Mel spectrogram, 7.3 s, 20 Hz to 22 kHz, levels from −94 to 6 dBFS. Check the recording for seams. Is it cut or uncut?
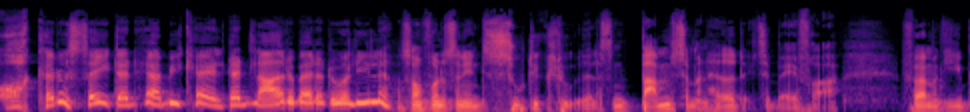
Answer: uncut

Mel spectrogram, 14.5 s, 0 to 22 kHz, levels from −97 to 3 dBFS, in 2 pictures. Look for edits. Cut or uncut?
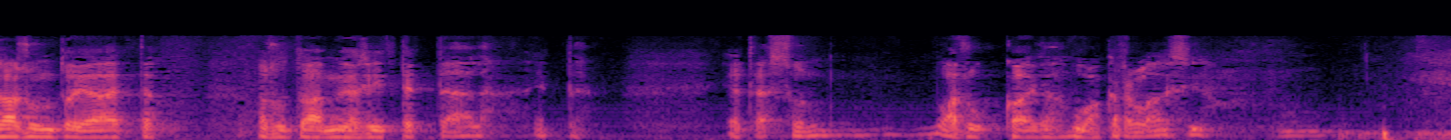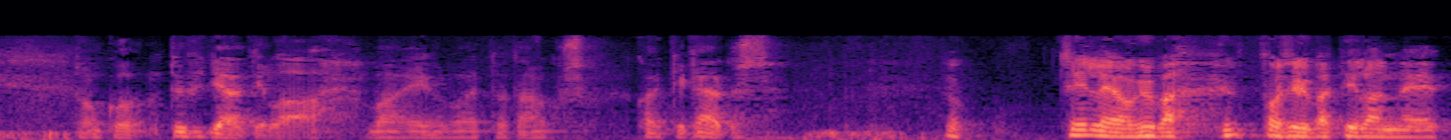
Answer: cut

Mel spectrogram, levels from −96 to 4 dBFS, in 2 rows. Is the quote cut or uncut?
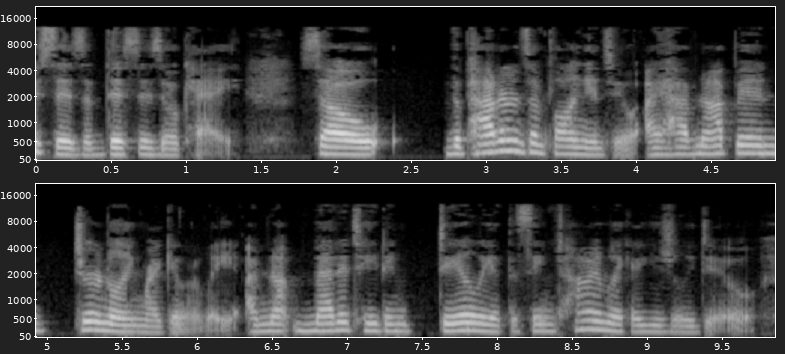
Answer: uncut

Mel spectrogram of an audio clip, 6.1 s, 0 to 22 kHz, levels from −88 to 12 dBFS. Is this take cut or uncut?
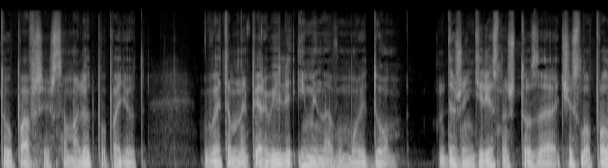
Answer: uncut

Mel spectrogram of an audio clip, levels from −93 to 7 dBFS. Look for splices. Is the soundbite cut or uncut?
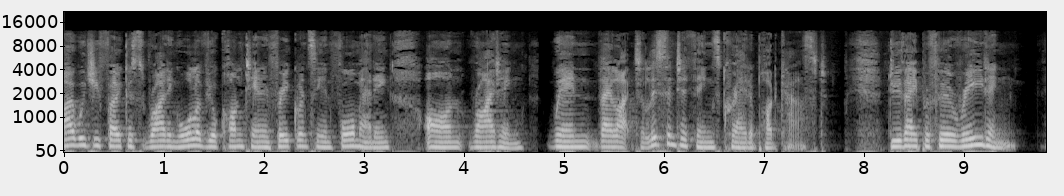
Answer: uncut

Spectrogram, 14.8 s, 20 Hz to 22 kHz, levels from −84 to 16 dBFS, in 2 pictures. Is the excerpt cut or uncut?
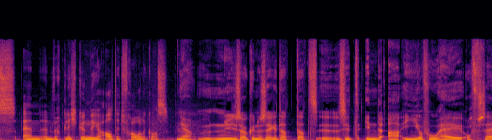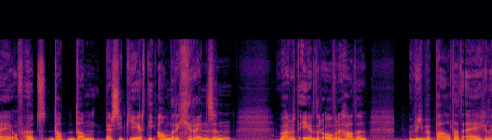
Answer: uncut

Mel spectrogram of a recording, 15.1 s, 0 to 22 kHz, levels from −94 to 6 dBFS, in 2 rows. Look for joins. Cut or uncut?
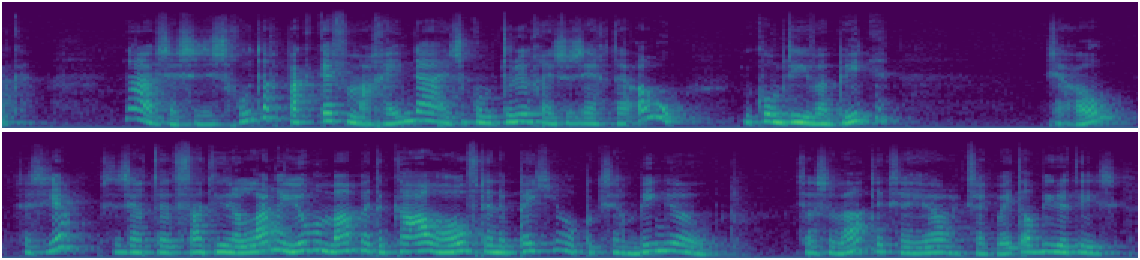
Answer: uncut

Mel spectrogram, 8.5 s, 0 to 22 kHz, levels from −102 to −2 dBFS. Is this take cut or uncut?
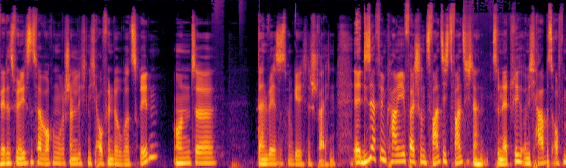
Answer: uncut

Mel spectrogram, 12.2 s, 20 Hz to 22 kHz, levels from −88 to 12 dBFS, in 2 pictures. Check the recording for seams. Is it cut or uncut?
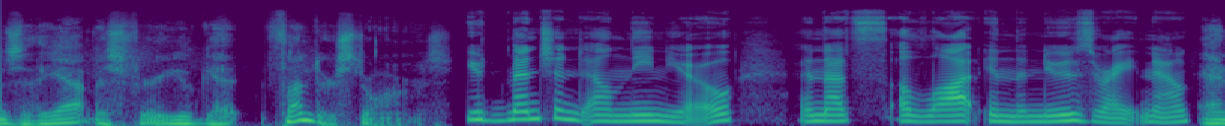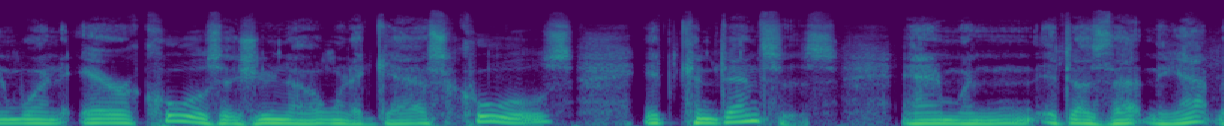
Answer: cut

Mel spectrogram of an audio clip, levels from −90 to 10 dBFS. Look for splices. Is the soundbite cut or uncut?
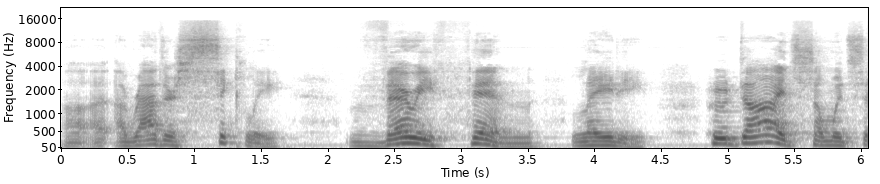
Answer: uncut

